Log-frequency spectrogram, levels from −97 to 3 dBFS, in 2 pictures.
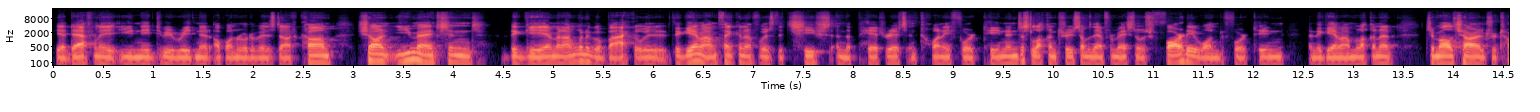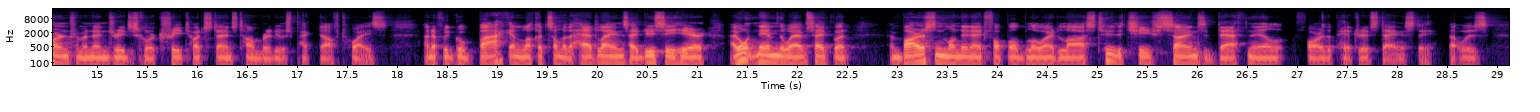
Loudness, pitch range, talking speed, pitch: -26 LUFS, 90-100 Hz, 230 wpm, 95 Hz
